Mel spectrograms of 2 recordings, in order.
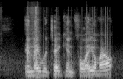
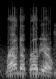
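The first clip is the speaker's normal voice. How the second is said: normal talking voice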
